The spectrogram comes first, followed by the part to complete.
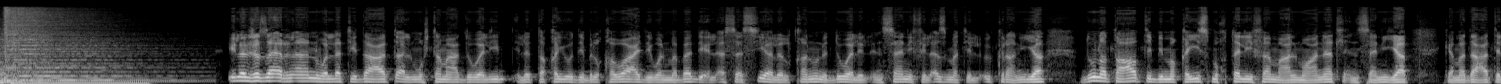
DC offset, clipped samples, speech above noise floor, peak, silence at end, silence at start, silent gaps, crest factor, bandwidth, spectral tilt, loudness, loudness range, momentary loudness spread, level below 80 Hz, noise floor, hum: under 0.1%; under 0.1%; 23 dB; -2 dBFS; 0 s; 0 s; none; 18 dB; 16 kHz; -6 dB/octave; -21 LUFS; 3 LU; 9 LU; -38 dBFS; -43 dBFS; none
